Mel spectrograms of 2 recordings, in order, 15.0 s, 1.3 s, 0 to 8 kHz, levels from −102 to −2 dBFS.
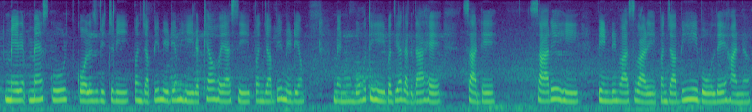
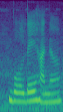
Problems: none marked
